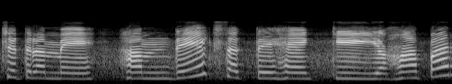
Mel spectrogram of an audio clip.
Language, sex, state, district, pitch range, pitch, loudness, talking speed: Hindi, female, Madhya Pradesh, Dhar, 275-310 Hz, 280 Hz, -12 LUFS, 120 wpm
